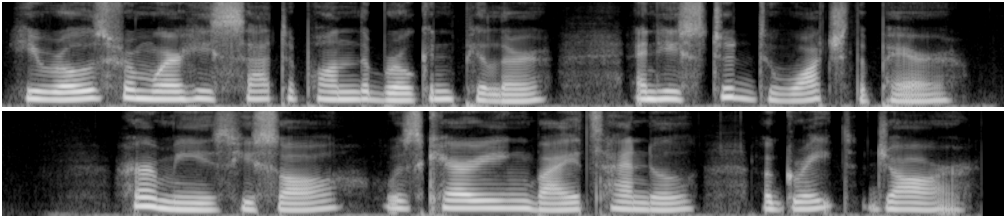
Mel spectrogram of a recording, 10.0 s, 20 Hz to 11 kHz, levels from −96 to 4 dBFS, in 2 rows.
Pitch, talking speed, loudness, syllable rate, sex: 185 Hz, 170 wpm, -18 LUFS, 4.3 syllables/s, female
